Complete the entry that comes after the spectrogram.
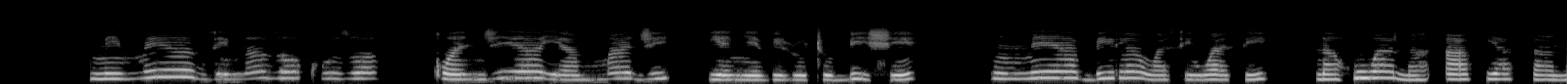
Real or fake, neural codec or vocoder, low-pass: fake; vocoder, 22.05 kHz, 80 mel bands, WaveNeXt; 5.4 kHz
